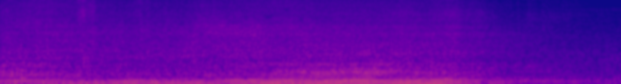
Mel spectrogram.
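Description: A motor engine running steadily at a low, even pitch, dropping away about five seconds in.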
